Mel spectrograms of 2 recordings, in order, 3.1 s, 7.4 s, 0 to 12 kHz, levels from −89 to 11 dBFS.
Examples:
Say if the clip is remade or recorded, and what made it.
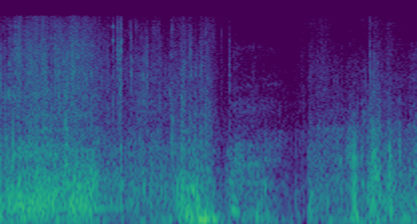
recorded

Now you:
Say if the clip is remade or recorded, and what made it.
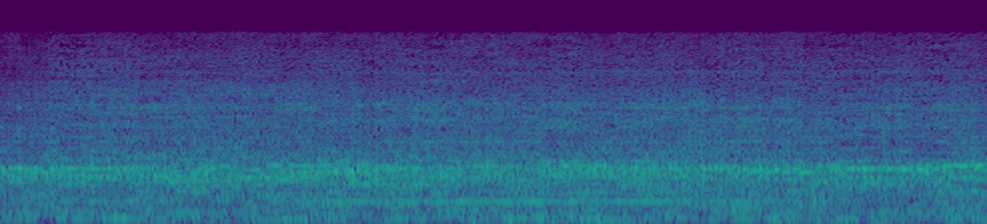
remade, codec, SNAC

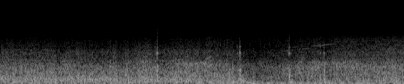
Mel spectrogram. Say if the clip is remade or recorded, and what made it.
remade, vocoder, BigVGAN v2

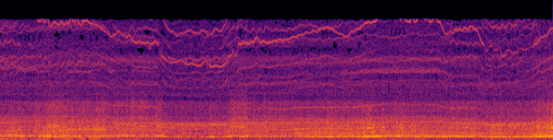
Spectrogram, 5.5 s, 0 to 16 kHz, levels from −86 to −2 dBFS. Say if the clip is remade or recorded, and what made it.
recorded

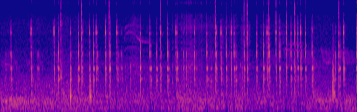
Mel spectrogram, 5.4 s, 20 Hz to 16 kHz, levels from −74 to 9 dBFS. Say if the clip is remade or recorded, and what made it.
recorded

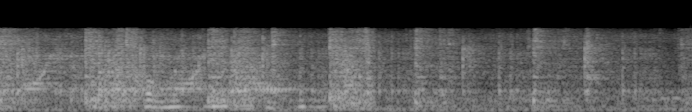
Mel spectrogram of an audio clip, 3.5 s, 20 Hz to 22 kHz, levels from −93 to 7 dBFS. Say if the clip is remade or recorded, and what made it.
recorded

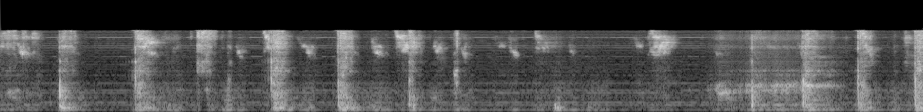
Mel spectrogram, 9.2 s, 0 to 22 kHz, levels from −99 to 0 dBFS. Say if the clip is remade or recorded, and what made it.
remade, vocoder, HiFi-GAN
